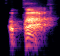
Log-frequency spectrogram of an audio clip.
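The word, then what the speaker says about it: papá: mark and that means we have to shift the emphasis of our pronunciation papa now typically speaking when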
